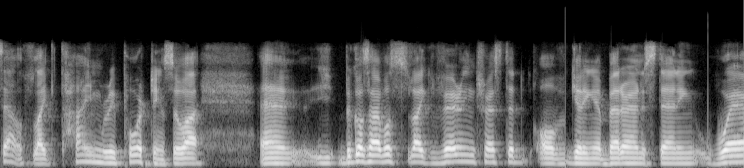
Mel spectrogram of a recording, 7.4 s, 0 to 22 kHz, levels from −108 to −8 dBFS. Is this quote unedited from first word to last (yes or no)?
no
